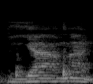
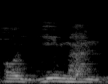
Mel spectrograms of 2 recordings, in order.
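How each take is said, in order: First: The vowel after the first consonant is i. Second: The vowel after the first consonant is a. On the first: This is the reading in the Indonesian mushaf. "ini harokatnya di mushaf Al-Quran Utsmani" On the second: This is the reading of other Quran reciters. "Tapi juga boleh dibaca koyiman"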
